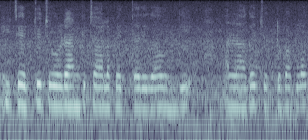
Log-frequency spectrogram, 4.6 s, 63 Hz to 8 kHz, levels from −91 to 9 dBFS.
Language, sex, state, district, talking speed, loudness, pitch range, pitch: Telugu, female, Andhra Pradesh, Sri Satya Sai, 105 wpm, -17 LUFS, 195-205 Hz, 195 Hz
